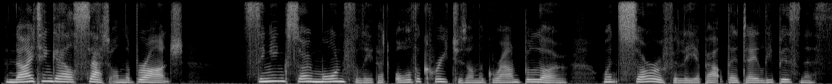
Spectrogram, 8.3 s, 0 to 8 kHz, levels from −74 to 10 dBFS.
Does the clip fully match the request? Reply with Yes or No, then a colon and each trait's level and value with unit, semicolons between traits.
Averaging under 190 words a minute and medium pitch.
No: average, 165 wpm; high, 215 Hz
